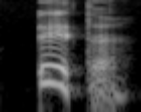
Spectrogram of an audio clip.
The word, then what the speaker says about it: это: When we first start studying Russian, our это sounds more like это. This is because native English speakers tend to retract their tongue from its position at rest when they speak, anchoring it to their upper molars in the back of their mouths and allowing the tip of the tongue to move freely.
